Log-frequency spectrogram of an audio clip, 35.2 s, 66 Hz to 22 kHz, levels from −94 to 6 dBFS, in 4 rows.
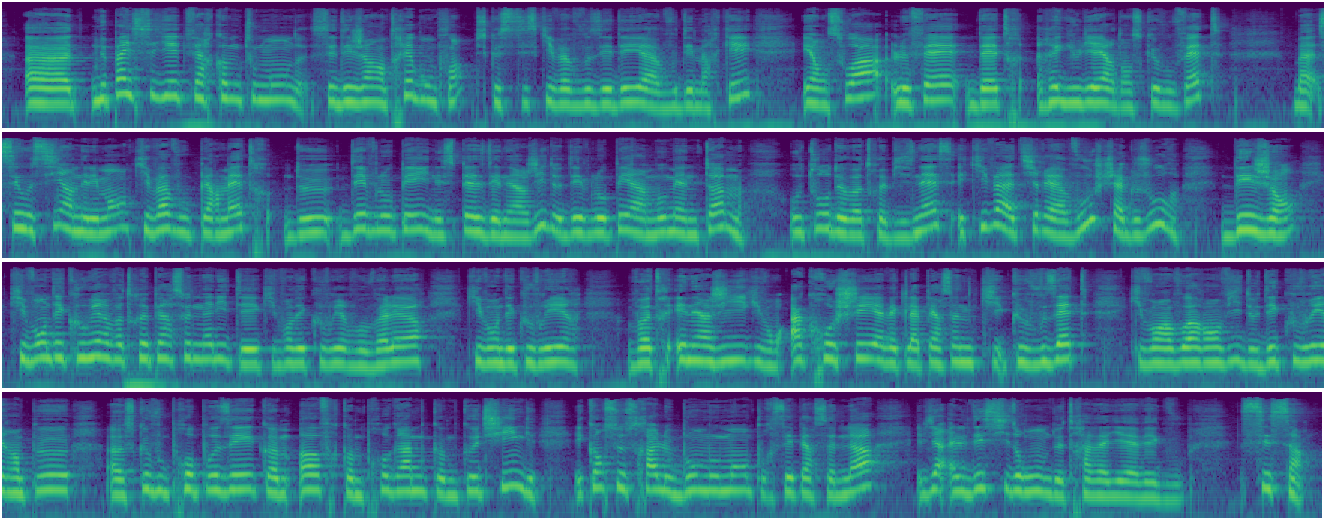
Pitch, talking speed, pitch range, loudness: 220 Hz, 230 wpm, 205-245 Hz, -22 LUFS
